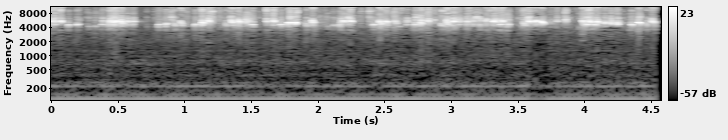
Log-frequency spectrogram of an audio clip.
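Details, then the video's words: Live crickets trill in shrill, fast-pulsed bursts, several per second, overlapping into a near-continuous chirping over a quiet low hum. "Live Crickets 60min "Natural Sound""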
